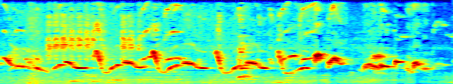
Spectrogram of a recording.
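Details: Caged hwamei described as a very fine singer and strong fighter, with a stiff fig-leaf tail: rapid run of loud, clear whistled phrases sliding up and down, each note swooping, delivered continuously with slight room noise.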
